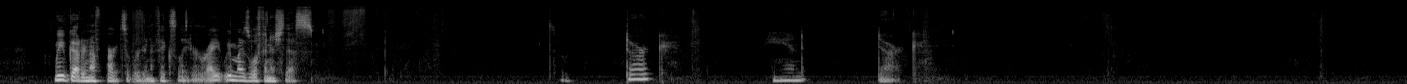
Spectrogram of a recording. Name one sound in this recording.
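A paintbrush strokes softly across canvas.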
